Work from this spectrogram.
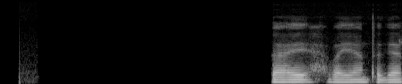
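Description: A long network dropout runs from 0.37 to 2.73 s, likely from audio packets failing to arrive. The last speech sound stretches into a brief fading buzz, then about 2.3 s of silence, and speech resumes with that portion missing.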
